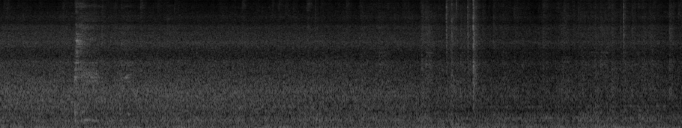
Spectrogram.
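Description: A bus engine rumbles steadily as it drives along.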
